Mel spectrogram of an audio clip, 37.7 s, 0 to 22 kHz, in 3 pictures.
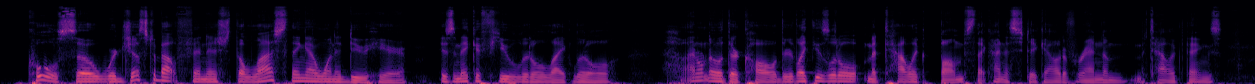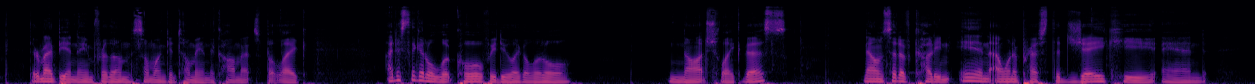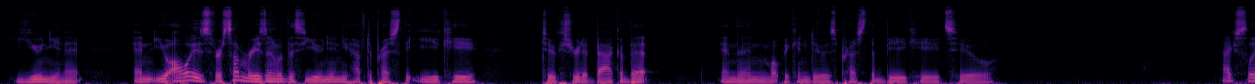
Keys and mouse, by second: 15.2 shift+d, 15.3 middle drag, 17.2-37.6 drag, 19.4-37.6 middle drag.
